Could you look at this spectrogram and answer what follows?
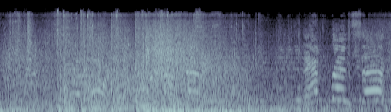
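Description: Naval cannon fire in Assassin's Creed Rogue rumbles as a dense, continuous barrage of booms under shouted crew voices, with a few whistling projectile sounds near the end.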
